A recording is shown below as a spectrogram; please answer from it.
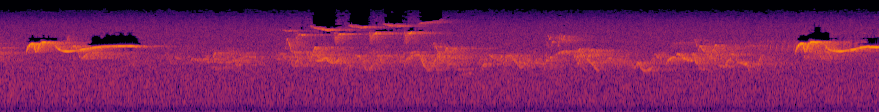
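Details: Squirrel monkey calls: a thin whistled squeak opens, then a run of quick, high, overlapping chirps and down-slurred twitters, with a final bright whistle near the end.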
